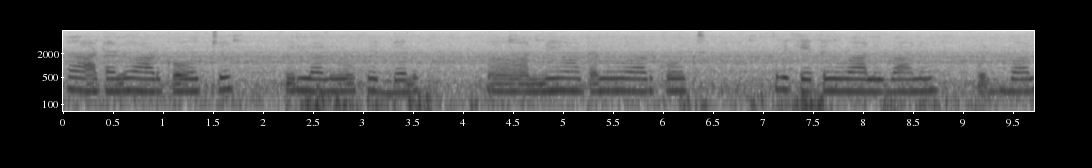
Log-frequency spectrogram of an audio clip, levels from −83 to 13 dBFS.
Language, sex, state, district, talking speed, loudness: Telugu, female, Andhra Pradesh, Visakhapatnam, 85 wpm, -15 LUFS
